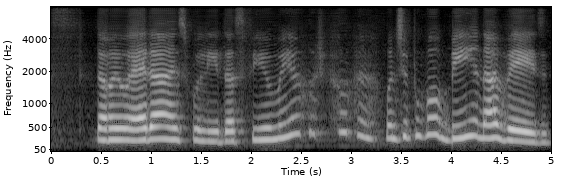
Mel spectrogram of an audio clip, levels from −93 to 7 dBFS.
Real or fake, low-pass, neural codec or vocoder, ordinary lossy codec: fake; none; codec, 16 kHz, 0.2 kbps, FocalCodec; none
